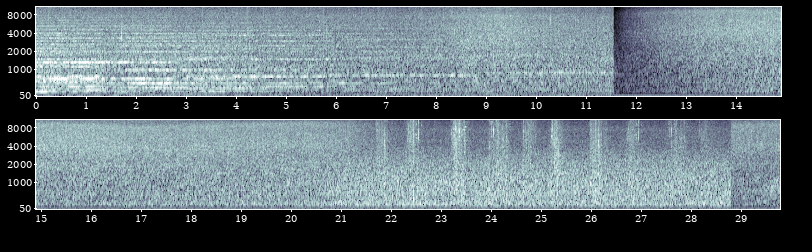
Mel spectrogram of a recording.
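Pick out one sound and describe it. A waterfall pours and roars steadily.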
